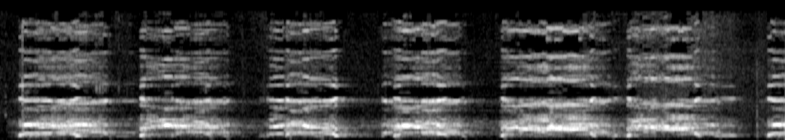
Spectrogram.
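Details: Young cormorants, presumably chicks begging their mother for food, give rapid, wavering, nasal begging calls in overlapping bursts about every half second, rising and falling with a whiny, squealing quality.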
